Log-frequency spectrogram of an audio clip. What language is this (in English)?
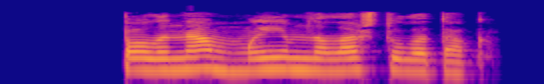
Mari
